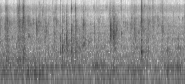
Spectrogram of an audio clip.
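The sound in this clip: Running water at a sink as a surgeon washes hands before an operation, a steady splashing rush broken by a few brief louder gushes, with no voices.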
